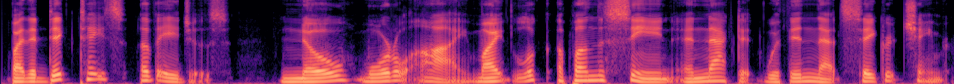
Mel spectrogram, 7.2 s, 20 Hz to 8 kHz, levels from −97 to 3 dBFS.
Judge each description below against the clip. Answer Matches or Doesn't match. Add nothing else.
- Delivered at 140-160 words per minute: Matches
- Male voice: Matches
